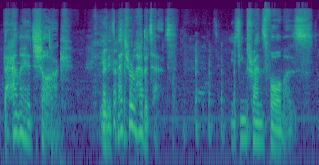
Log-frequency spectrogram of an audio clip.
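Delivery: slow, hushed nature documentary narrator; David Attenborough. Pretend. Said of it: "you have to do the David Attenborough".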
